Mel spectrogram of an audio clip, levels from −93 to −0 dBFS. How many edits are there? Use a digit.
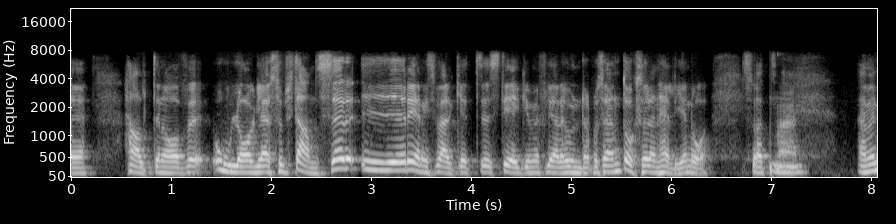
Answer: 1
